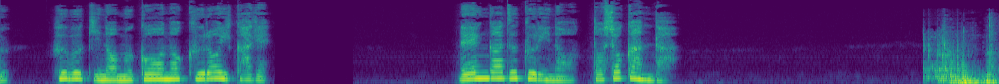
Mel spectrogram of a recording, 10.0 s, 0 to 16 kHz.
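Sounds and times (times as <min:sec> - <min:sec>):
speech: 0:00.0 - 0:02.7, 0:04.6 - 0:06.8
heavy door shoved open with a scraping rumble: 0:09.2 - 0:09.9.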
